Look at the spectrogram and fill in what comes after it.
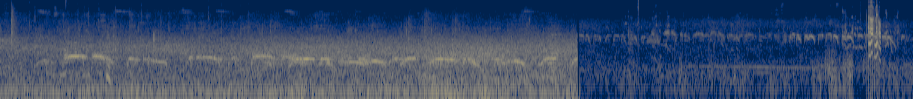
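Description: A bird's low hooting calls, repeated over and over, over a steady low rumble. They cut off suddenly about two-thirds of the way through. After that it is much quieter, with one short sharp noise near the end.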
